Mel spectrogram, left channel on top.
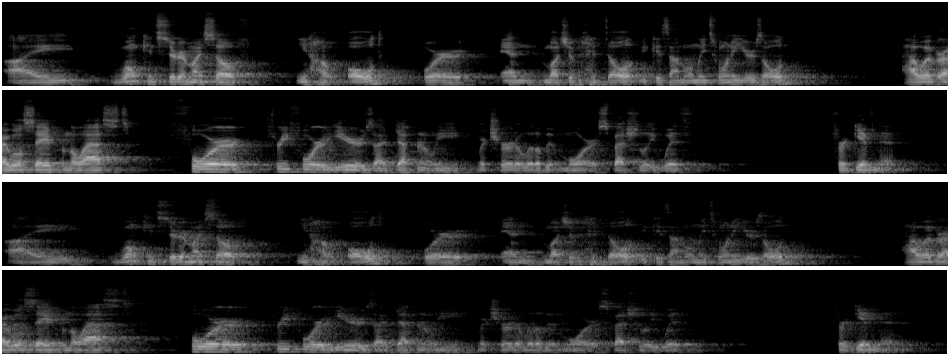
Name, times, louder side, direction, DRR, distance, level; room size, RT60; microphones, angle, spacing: voice 1, 0.0-0.7 1.1-2.5 2.9-3.8 4.2-4.6 5.0-7.9 9.0-10.6 11.4-11.9 12.2-16.3 17.8-18.4, left 3 dB, 45° left, 10 dB, 0.5 m, -31 dB
10.0 x 4.6 x 4.7 m, 1.1 s
head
